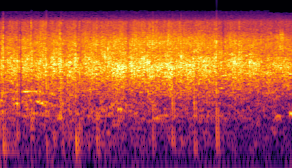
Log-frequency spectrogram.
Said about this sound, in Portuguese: Palmas para o público.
